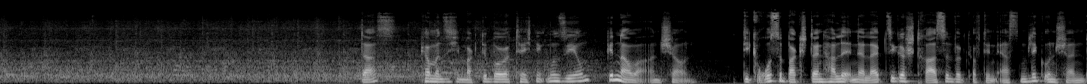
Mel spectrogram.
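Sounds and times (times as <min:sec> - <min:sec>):
steam engine: 0:00.0 - 0:07.6
speech: 0:03.6 - 0:10.8.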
